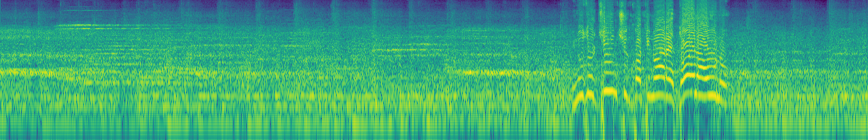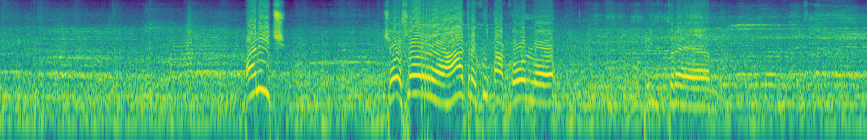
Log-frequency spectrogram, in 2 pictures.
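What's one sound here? A crowd of spectators cheers and chants in a large echoing hall.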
